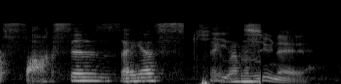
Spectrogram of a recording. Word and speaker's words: kitsune: Kitsune. Have to say it right, not kit. Kitsune.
